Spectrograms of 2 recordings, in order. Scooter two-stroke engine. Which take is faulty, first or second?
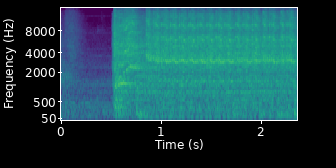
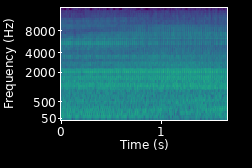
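second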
